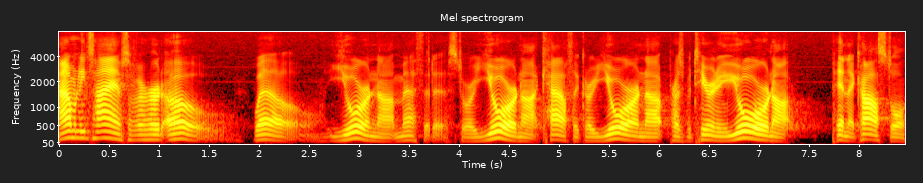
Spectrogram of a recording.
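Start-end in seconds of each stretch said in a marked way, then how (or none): 1.0-8.5 patronizing, superior, talking-down tone. Quoting religious people who look down on others, in a mock-condescending voice. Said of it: "in that condescending voice".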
